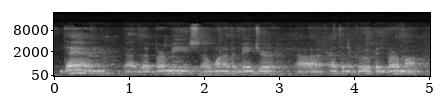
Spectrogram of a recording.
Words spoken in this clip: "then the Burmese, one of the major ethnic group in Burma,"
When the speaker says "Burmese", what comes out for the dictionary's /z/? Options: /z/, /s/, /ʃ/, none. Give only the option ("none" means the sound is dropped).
/z/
